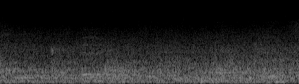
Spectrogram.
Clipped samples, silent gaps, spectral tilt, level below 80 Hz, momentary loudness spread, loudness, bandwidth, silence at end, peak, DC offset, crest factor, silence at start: under 0.1%; none; -6 dB/octave; -58 dBFS; 2 LU; -37 LUFS; 16.5 kHz; 0 s; -24 dBFS; under 0.1%; 12 dB; 0 s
